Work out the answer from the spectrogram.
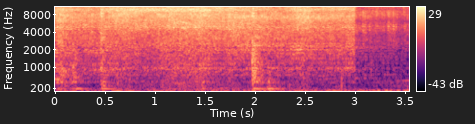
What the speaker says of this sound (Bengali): কষে রাখা ডালটা দিয়ে ভালো করে মিশিয়ে নেব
